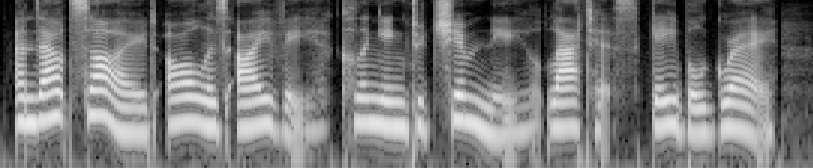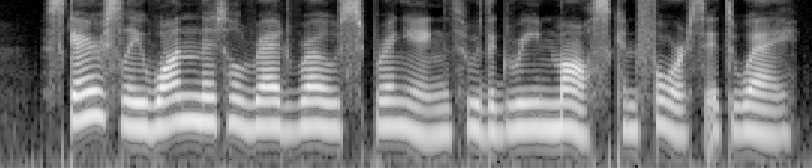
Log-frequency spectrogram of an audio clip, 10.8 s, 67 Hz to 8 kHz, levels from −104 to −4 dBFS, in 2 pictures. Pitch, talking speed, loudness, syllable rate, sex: 215 Hz, 140 wpm, -18 LUFS, 4.0 syllables/s, female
